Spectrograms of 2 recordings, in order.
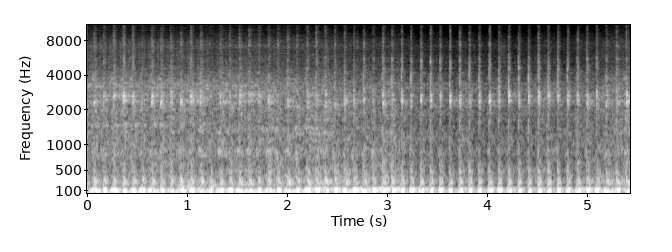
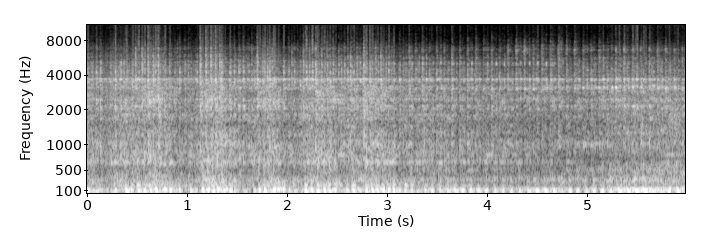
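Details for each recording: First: Honda motorcycle after the repair: even, steady single-cylinder putter at about three and a half beats a second at idle, no knocks or rattles; previous rattle gone. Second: Honda motorcycle at idle: fast, rough metallic ticking like loose tappets but deeper; the cause is a broken weld on the flywheel magnet rotor, not the tappets.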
